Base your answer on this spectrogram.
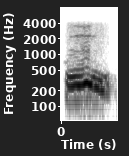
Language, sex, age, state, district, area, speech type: Hindi, male, 45-60, Uttar Pradesh, Chandauli, urban, conversation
